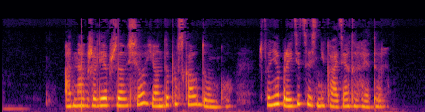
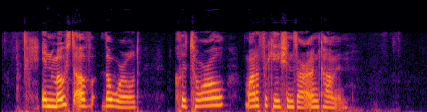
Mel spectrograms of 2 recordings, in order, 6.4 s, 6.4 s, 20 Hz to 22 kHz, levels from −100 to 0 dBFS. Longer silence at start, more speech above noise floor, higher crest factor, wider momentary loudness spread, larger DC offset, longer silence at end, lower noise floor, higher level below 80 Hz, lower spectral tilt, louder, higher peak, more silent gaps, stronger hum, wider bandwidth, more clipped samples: second, 0.1 s vs 0.35 s; second, 35 dB vs 43 dB; about the same, 16 dB vs 18 dB; second, 14 LU vs 17 LU; neither; second, 0.55 s vs 1.2 s; second, -56 dBFS vs -61 dBFS; second, -62 dBFS vs -46 dBFS; about the same, -5 dB/octave vs -5 dB/octave; second, -22 LUFS vs -19 LUFS; second, -6 dBFS vs -2 dBFS; neither; neither; first, 11.5 kHz vs 7.2 kHz; neither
